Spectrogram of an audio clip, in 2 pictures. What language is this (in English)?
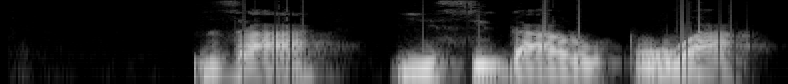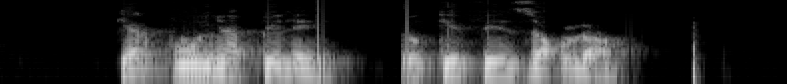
Mbum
